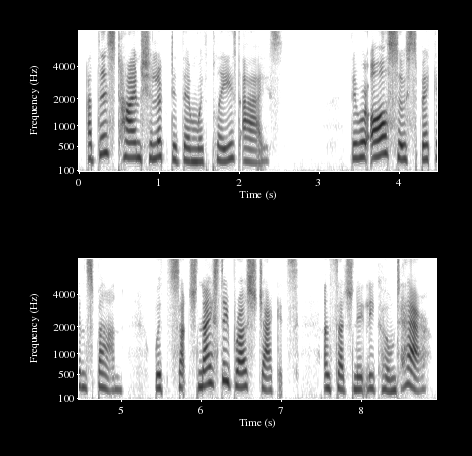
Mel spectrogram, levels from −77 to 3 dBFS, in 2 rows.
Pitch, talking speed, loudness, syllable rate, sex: 255 Hz, 180 wpm, -20 LUFS, 5.0 syllables/s, female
